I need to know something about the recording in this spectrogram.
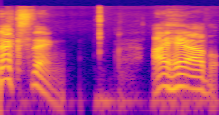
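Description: A folding knife blade snaps open with a click.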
